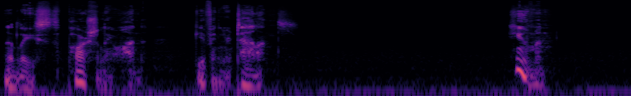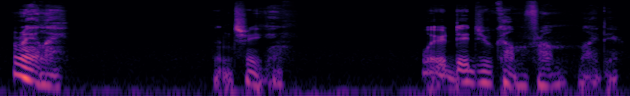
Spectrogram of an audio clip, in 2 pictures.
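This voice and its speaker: Guy doing a flirty demon prince for fantasy roleplay, husky n breathy, super slow, grand and teasing. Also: lowish voice, very animated, a little mellow, heavily acted. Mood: intrigued. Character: seductive, imperious demon prince, ageless and flirtatious. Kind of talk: scripted romantic fantasy audio roleplay.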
